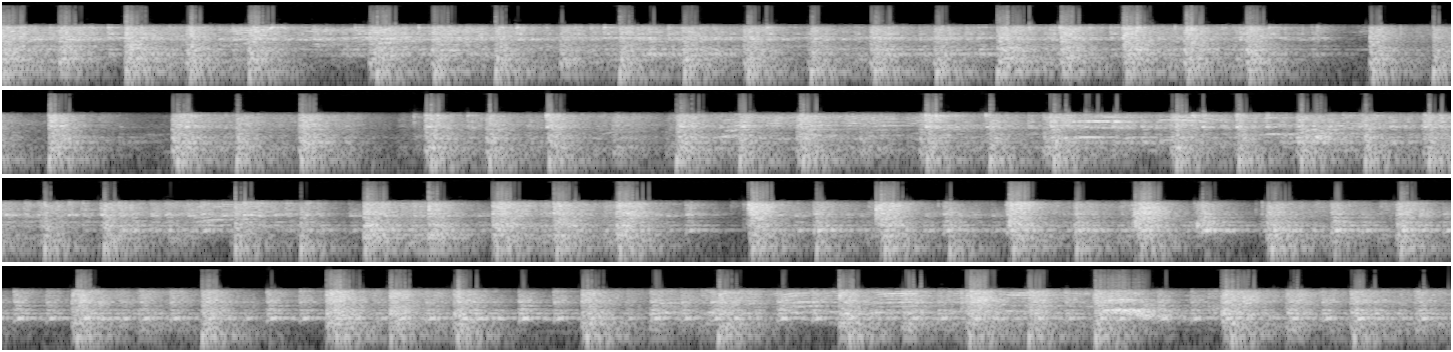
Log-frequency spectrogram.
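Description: Music for a Samoan sāsā dance: a fast, even drumbeat with voices singing over it, the beat dropping back briefly a few times.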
